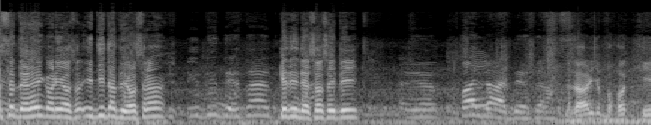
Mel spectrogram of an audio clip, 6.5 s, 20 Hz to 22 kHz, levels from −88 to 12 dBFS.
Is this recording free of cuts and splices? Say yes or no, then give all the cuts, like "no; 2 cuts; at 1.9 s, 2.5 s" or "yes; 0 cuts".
no; 1 cut; at 5.5 s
